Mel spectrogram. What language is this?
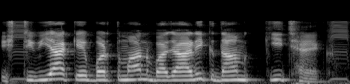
Maithili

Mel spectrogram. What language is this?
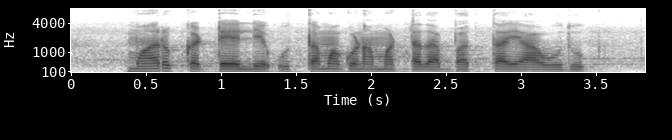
Kannada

